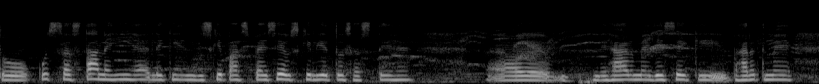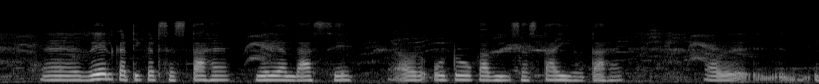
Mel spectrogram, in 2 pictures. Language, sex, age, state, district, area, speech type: Urdu, female, 30-45, Bihar, Khagaria, rural, spontaneous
